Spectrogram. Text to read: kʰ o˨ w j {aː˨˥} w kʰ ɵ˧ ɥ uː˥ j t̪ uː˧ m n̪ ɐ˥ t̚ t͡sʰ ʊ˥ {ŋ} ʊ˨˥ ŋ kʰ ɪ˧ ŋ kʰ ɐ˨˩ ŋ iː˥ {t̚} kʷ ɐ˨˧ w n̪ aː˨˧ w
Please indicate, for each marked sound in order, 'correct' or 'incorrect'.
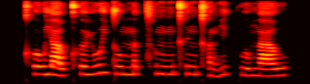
incorrect, correct, correct

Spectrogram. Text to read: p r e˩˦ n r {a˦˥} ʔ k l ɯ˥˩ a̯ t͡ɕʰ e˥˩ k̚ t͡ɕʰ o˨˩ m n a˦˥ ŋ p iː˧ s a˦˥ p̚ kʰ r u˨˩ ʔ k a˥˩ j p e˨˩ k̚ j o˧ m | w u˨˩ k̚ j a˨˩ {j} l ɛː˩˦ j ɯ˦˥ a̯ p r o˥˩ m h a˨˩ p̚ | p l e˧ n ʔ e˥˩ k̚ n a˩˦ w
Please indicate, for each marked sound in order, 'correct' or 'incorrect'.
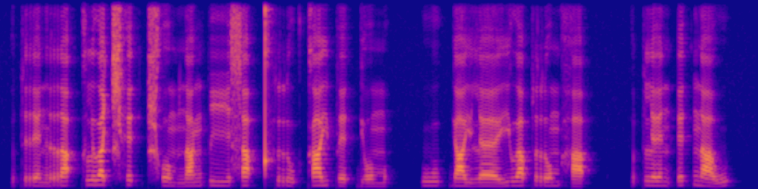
correct, correct

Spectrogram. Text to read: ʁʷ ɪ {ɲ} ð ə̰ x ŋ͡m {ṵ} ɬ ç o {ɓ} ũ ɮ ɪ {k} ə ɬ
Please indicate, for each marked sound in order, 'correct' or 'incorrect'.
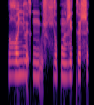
correct, correct, incorrect, correct

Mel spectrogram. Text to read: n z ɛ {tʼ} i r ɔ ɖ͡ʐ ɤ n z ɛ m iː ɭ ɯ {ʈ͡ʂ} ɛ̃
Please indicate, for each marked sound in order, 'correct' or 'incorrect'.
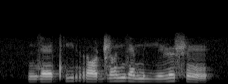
correct, incorrect

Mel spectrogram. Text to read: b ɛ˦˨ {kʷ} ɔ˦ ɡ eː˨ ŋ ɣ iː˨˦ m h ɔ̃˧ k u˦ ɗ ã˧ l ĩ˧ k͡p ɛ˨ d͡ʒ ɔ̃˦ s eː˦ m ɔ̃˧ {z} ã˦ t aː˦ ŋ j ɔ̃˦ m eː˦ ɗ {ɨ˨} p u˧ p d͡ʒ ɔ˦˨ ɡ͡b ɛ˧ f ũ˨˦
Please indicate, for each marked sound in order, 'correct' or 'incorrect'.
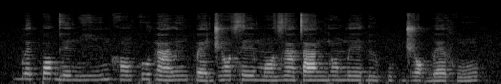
incorrect, correct, incorrect

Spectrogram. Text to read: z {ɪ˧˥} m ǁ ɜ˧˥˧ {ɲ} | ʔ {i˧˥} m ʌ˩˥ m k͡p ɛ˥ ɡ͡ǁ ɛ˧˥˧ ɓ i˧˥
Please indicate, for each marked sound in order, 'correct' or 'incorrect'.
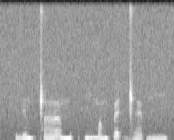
correct, incorrect, correct

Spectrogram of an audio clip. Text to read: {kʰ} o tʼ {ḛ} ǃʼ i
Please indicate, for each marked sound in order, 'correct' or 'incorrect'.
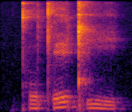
correct, incorrect

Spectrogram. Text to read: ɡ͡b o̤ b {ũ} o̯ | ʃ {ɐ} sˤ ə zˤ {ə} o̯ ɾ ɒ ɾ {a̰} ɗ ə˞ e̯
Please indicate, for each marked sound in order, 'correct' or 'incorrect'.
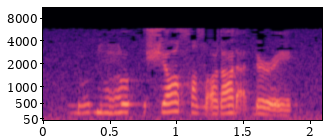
correct, incorrect, incorrect, correct

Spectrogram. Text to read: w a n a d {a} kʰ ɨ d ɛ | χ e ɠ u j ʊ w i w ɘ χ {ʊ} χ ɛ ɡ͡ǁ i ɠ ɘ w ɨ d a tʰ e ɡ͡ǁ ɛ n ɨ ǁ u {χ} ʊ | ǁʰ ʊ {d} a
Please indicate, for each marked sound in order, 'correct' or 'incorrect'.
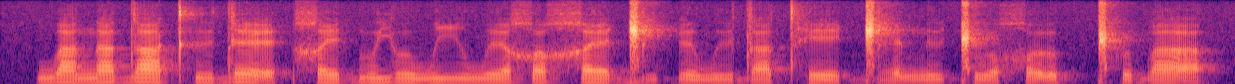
correct, correct, correct, incorrect

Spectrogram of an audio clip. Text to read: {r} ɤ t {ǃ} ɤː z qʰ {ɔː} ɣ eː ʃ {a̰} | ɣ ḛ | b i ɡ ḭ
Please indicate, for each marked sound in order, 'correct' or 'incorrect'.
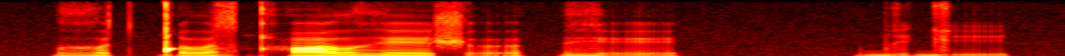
incorrect, correct, incorrect, incorrect

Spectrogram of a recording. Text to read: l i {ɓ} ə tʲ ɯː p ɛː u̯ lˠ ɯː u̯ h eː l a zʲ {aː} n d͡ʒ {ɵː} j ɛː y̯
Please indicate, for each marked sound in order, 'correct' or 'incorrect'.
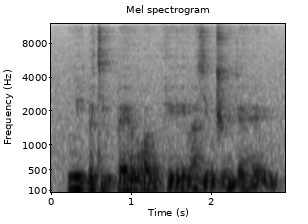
incorrect, incorrect, correct

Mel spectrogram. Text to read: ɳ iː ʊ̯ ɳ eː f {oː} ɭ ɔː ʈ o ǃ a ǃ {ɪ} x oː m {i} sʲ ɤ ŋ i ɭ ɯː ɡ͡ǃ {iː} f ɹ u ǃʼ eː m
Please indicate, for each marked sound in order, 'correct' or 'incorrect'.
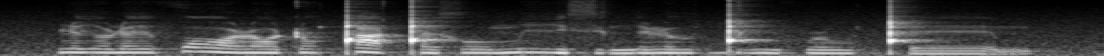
incorrect, incorrect, incorrect, correct

